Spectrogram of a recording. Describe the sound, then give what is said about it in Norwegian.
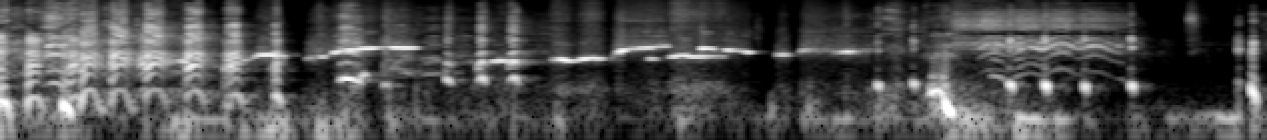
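Someone whistles a short, wavering melody of rising and falling notes, with bursts of laughter before and after it. “Det er litt sånn som plystringen hjemme hos oss for noen familiemedlemmer.”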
